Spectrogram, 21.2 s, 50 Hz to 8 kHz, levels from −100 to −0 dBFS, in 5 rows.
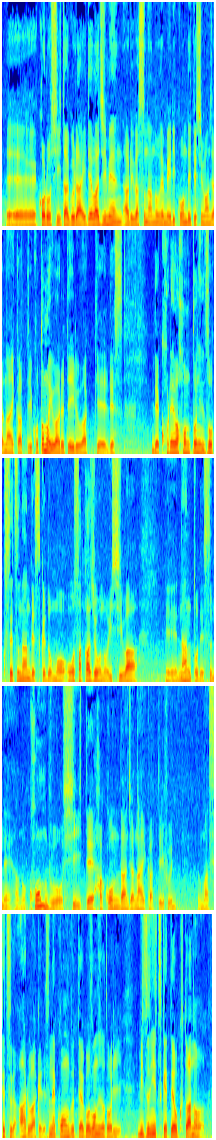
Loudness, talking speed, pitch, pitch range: -23 LUFS, 395 characters per minute, 110 Hz, 95-135 Hz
